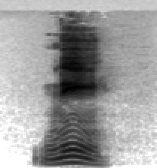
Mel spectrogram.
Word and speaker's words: ni: Word for word, it's kasing takaw ni Robert si Paolo.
